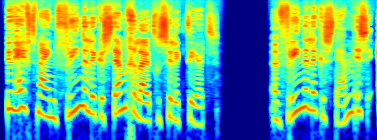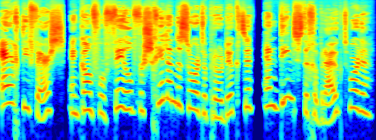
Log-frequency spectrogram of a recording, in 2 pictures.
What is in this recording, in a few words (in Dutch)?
Vriendelijk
